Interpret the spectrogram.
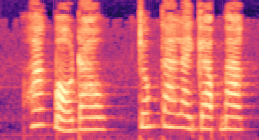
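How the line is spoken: Sighing, soft smile. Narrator (Vietnamese): Lâu Tự Ngọc thở dài một hơi, khẽ cười với hắn, nói

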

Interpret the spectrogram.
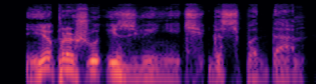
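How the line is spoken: Hoarse. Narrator (Russian): хрипло сказал он

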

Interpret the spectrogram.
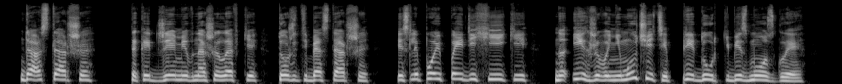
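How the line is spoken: Yelled. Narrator (Russian): заорала Эшлинг

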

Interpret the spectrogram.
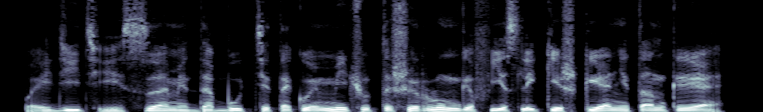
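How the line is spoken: Hiss. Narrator (Russian): Марвин прошипел

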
